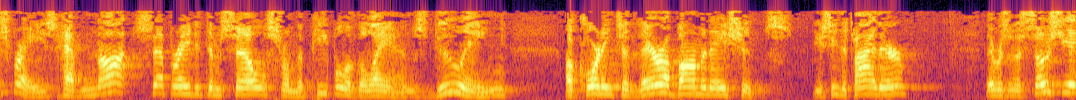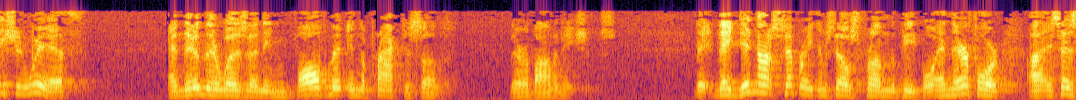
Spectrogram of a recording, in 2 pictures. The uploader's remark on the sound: Ketha Heights Baptist Church ~ Live Broadcast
